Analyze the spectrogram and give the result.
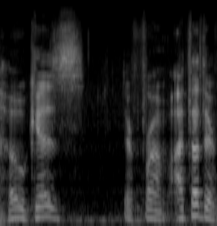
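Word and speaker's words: Hoka: zealand or something wow like the haka that's how it's pronounced yes like the hakka dance oh you know like byu does for a game okay so i love these hakka shoes they're cushiony next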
